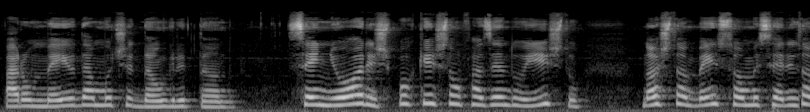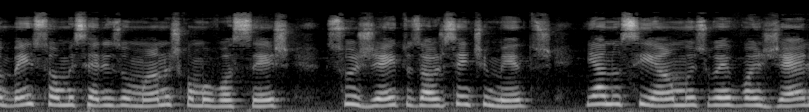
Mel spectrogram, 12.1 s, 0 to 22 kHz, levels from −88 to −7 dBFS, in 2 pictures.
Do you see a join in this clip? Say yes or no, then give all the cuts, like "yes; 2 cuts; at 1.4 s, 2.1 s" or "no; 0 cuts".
yes; 2 cuts; at 6.0 s, 9.4 s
